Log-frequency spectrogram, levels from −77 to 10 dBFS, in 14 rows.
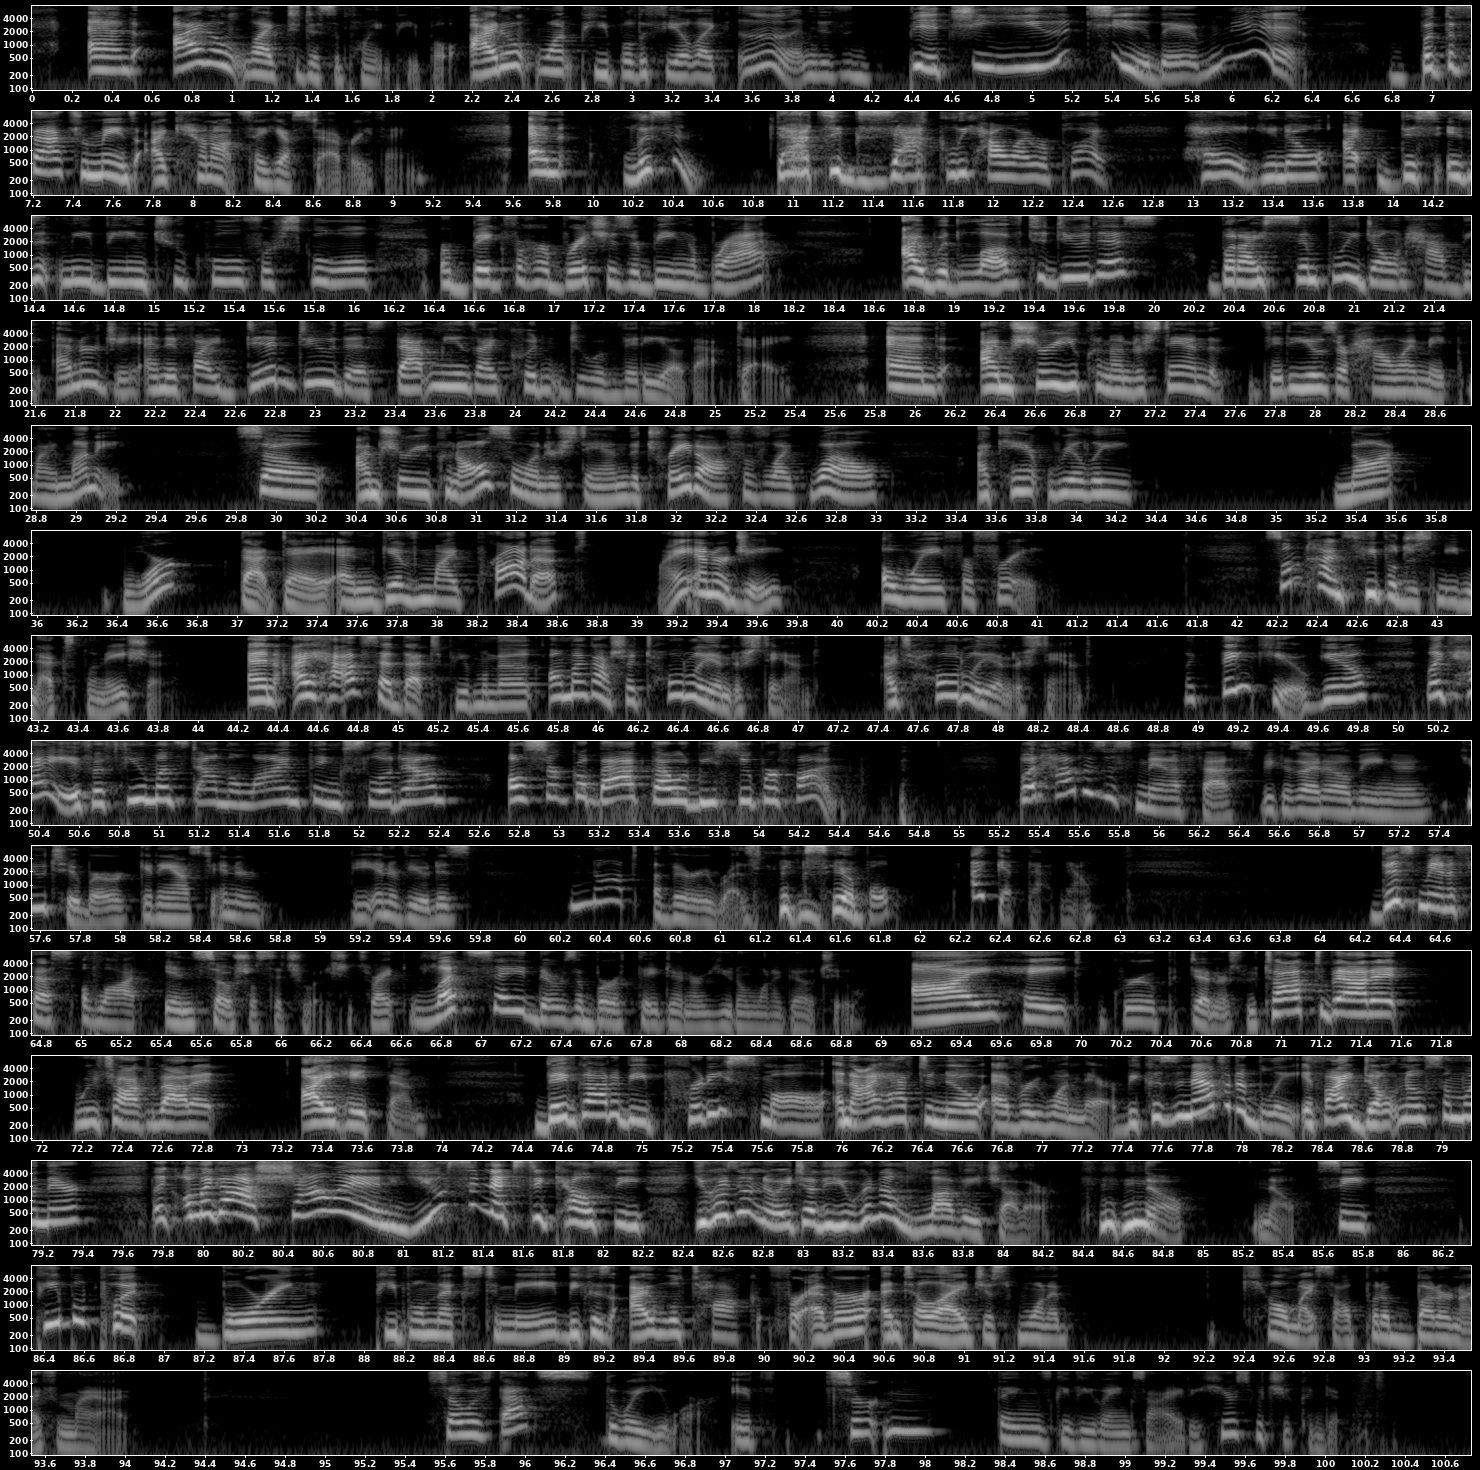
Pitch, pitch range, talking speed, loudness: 230 Hz, 190-290 Hz, 195 wpm, -23 LUFS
